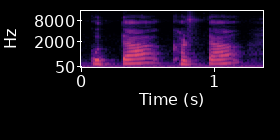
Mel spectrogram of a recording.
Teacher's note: स्वयं से संयोग करने का अर्थ यह है कि यदि एक ही ध्वनि 2 बार आए लगातार तो उसको बोलते हैं युग्मक ध्वनि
